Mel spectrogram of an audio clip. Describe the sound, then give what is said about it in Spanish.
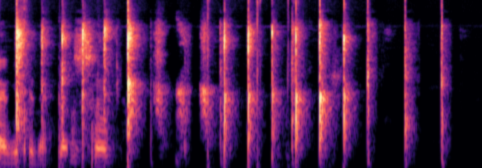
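A burst of finger snaps as applause for Perro Chef: quick, crisp clicks, dense at first, then thinning to a few spaced snaps. Fairly loud, with some brief voice sounds mixed in early on. “Un aplauso para Perro Chef.”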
